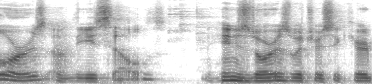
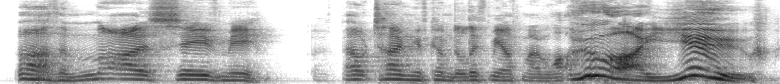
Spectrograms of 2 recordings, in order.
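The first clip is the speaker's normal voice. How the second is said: big, hearty, very loud booming voice; 4 semitones higher, 13 dB louder than usual. As a player opens the door, a voice from the wall calls out, loud and hearty. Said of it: "in a loud, uh, kind of hearty voice".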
